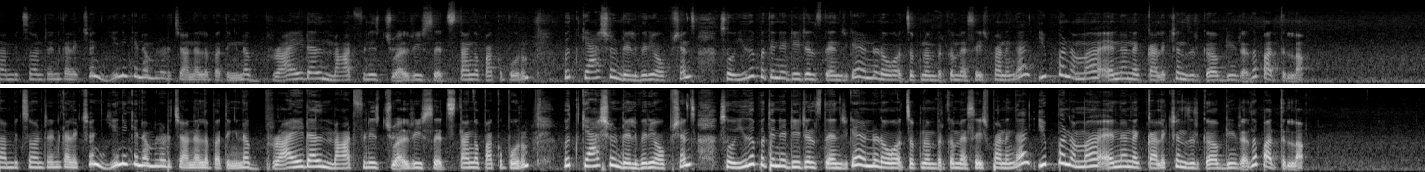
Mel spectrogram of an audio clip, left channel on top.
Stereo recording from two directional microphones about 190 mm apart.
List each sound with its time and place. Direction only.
0.0 s speech: 45° right (ahead or behind)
